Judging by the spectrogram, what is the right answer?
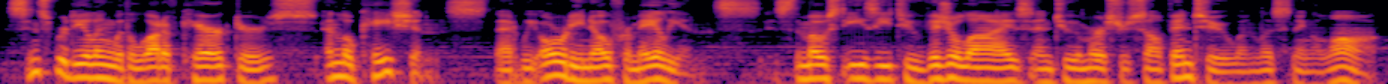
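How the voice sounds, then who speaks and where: A man's voice: medium pitch, fairly quick, few pauses. A man narrating a scripted video essay as the host of a fan review channel.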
